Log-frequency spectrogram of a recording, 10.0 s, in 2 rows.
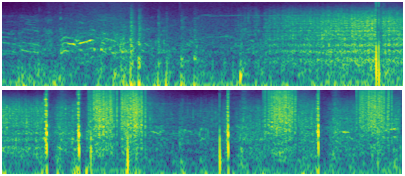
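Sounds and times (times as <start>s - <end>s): fireworks bangs: 1.5s - 10.0s
hissing crackling firework burst: 3.2s - 7.0s, 7.7s - 10.0s.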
